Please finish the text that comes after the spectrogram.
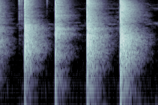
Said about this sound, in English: Clapping.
